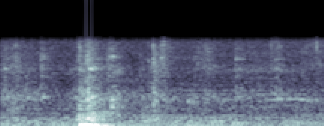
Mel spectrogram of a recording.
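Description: A single dull thump about half a second in, as a man hangs from the top of a wooden door trying to do a pull-up.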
